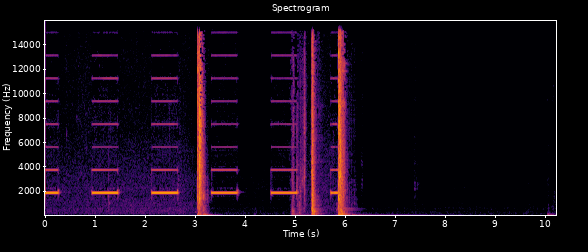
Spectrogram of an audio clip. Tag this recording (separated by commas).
reversing beeps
